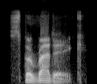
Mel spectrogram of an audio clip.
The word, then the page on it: sporadic: British English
